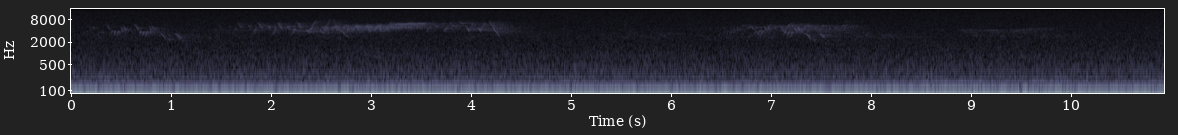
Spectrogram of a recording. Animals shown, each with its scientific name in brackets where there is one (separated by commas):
Black-throated Blue Warbler (Setophaga caerulescens), Red-eyed Vireo (Vireo olivaceus), Chestnut-sided Warbler (Setophaga pensylvanica), Mourning Warbler (Geothlypis philadelphia)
